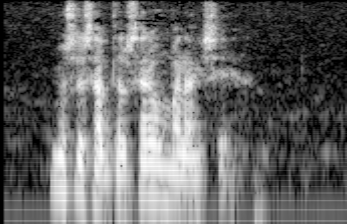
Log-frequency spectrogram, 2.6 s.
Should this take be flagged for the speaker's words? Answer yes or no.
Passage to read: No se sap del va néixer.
yes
